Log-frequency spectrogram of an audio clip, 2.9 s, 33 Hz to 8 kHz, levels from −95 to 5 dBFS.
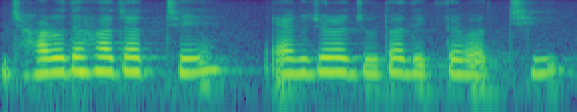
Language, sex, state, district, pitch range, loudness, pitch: Bengali, female, West Bengal, Cooch Behar, 220-240 Hz, -16 LUFS, 230 Hz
